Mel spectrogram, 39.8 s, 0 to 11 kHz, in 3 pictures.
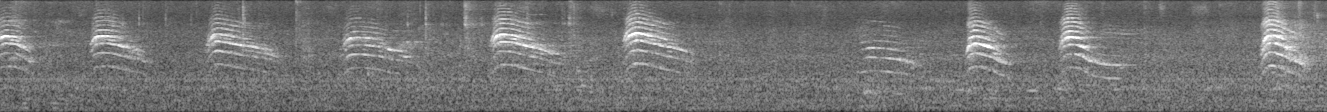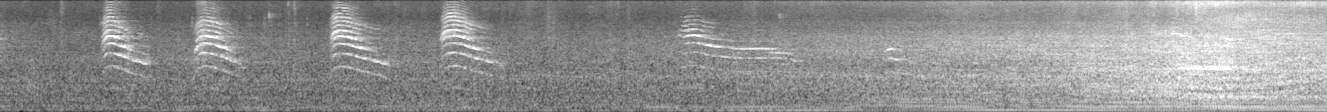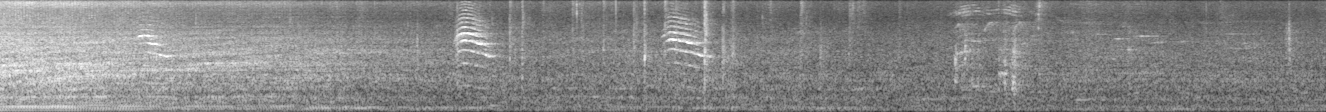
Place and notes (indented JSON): {
  "title": "Jivalino, Koto island - Small tribes",
  "date": "2014-10-29 14:32:00",
  "description": "Small tribes\nZoom H2n MS +XY",
  "latitude": "22.04",
  "longitude": "121.57",
  "altitude": "31",
  "timezone": "Asia/Taipei"
}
